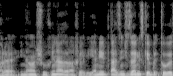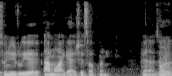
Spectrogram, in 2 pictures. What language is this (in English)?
Persian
